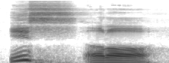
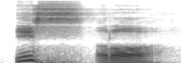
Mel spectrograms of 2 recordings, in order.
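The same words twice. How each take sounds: First: The s sound is light and thin. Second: The s sound is light and thin.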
